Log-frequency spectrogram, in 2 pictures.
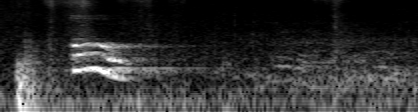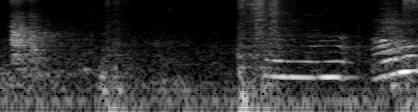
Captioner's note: laughing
